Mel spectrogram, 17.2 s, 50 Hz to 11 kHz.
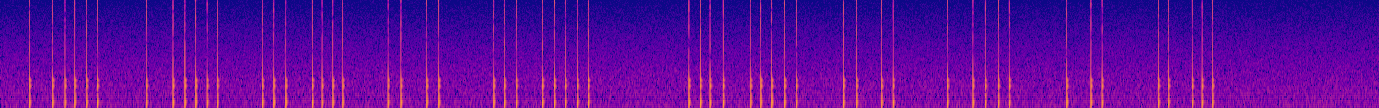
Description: Tap code, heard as knocks on wood, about 7 knocks a second. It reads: EEOGP UGDBH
